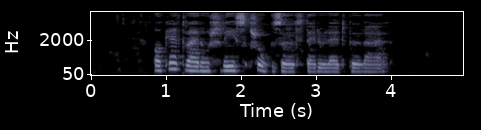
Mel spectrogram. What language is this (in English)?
Hungarian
